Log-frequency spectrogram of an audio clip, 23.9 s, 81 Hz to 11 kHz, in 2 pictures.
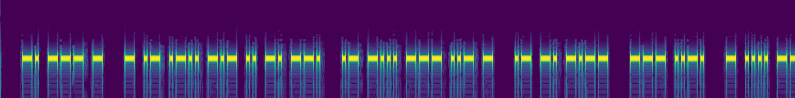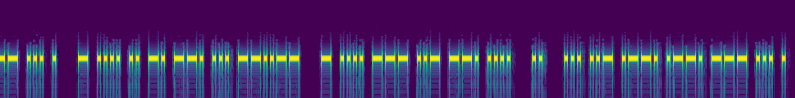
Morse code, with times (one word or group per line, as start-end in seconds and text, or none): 0.3-1.5 NOT
1.9-4.8 TALKING
5.1-7.4 ABOUT
7.7-9.1 ANY
9.5-10.6 OF
10.9-12.8 THOSE
13.1-16.4 THINGS,
16.8-19.6 THOUGH
19.9-20.1 I
20.4-23.7 SUPPOSE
